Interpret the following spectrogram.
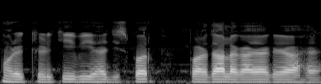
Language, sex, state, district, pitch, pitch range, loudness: Hindi, male, Jharkhand, Deoghar, 120 Hz, 115-125 Hz, -19 LUFS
